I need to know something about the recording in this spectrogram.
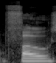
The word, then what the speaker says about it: pho: And it's got some faux soup or pho, however you want to pronounce it.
